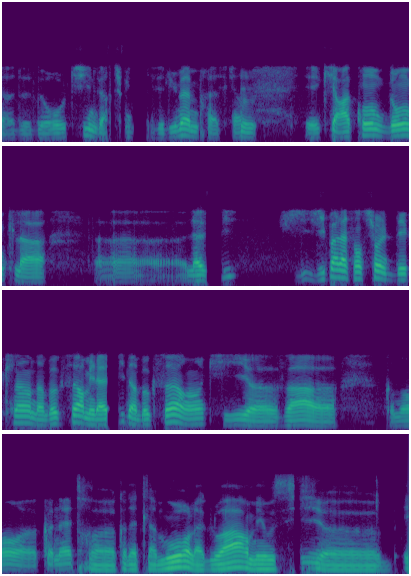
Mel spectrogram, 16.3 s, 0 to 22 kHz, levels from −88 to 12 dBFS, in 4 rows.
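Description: From the start until 12.91 s the speech sounds dull and boxy, with nothing above 3.8 kHz, a slightly lower level of about 5 dB, and a faint new background noise roughly 40 dB under the signal. At 12.91 s it opens up abruptly, with no gap. This is most likely an input switched to a poorer device, such as a headset call profile, whose narrow band, tone and noise floor differ from the main microphone's.

Within that dull stretch, lost AMR speech frames cause smeared, warbling dropouts. The first, from 1.05 to 1.54 s, is a scattered cluster with about 260 ms missing in all and a longest run of 140 ms, long enough for the sound to drop to near silence. Shorter stalls follow at 6.12 to 6.32 s and 9.19 to 9.38 s. After the switch, just after "l'amour la gloire mais", a brief 60 ms dip occurs between 15.13 and 15.42 s. In each case the decoder filled the gaps by repeating the last good frame with fading gain, and the speech returns briefly thin or rough. 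The AMR wideband (HD Voice) codec at 12.65 kbit/s gives a clear band up to about 7 kHz once the better input returns.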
